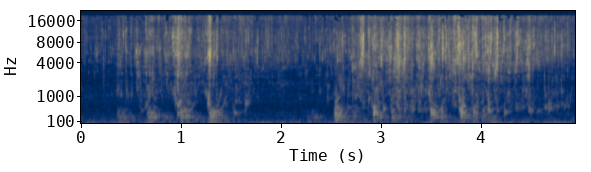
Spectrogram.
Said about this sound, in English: All right, time to pour the water into the bird bath. Glug, glug, glug, glug, glug, glug, glug, glug.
